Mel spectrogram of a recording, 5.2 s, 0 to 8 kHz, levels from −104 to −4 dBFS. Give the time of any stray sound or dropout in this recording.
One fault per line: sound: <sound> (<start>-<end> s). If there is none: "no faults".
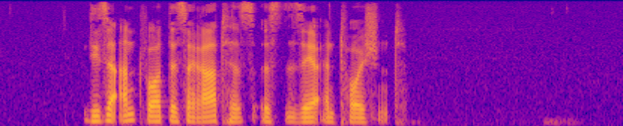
no faults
